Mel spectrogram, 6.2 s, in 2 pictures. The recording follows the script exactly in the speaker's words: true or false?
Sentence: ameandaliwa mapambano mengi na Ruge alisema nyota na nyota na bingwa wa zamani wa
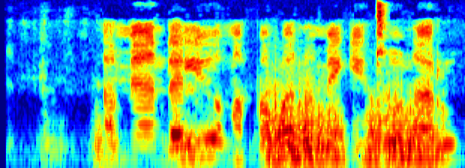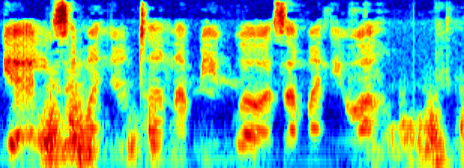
false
